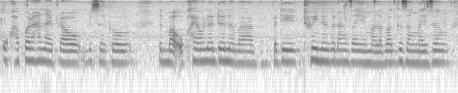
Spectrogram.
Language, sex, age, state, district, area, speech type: Bodo, female, 18-30, Assam, Kokrajhar, rural, spontaneous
